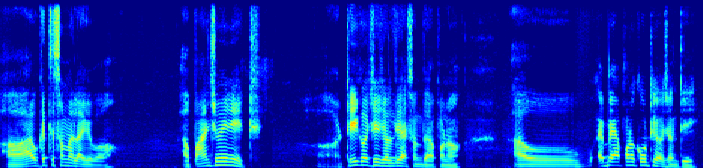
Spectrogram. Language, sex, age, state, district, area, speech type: Odia, male, 30-45, Odisha, Kalahandi, rural, spontaneous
